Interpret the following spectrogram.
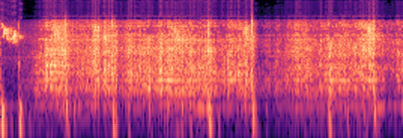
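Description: Computer keyboard typing: a quick run of key clicks over a steady hiss.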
